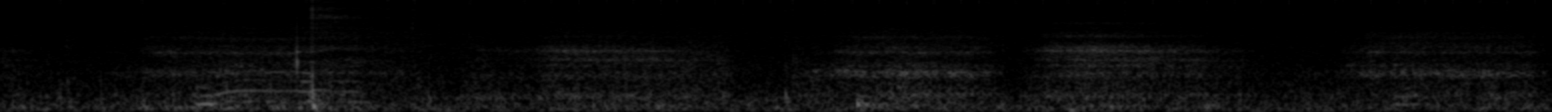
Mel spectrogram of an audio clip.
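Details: Sleeping Staffordshire bull terrier dog: quiet, regular breaths with a soft whistling, snuffling noise on each one, about five in six seconds; snoring.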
